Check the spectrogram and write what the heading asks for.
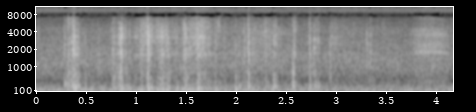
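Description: Gamma Seal screw-on lid being turned down onto a plastic 5-gallon bucket: a run of quick, irregular plastic clicks and ticks, several a second.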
